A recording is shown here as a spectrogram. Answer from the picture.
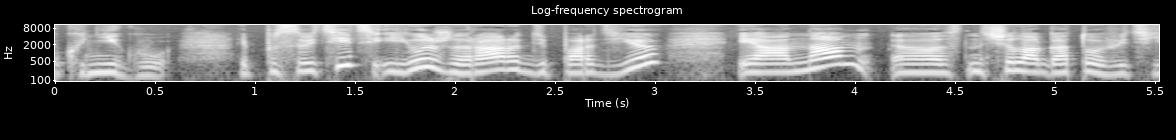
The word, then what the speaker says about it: Депардье: Депардье. – Она Депардье правильно да, произносит.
